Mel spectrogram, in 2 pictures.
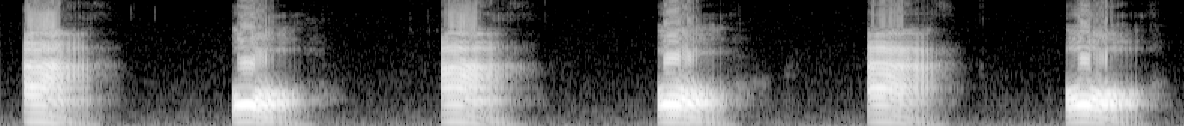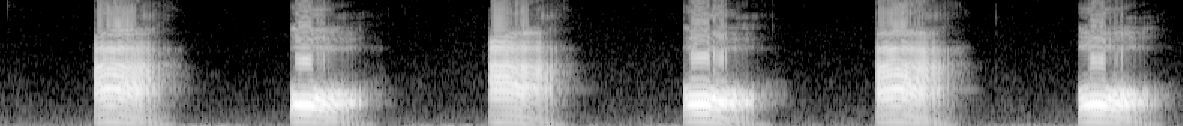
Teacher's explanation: The next one is going to be the same principle, going between the front and the back of the mouth. This time we're doing it with two short vowel sounds, the sound a as in bat and o as in not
